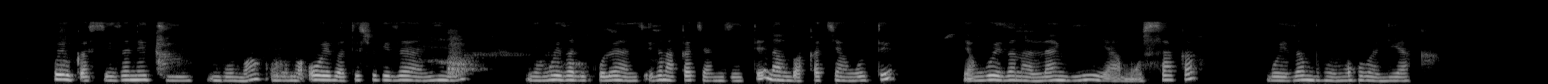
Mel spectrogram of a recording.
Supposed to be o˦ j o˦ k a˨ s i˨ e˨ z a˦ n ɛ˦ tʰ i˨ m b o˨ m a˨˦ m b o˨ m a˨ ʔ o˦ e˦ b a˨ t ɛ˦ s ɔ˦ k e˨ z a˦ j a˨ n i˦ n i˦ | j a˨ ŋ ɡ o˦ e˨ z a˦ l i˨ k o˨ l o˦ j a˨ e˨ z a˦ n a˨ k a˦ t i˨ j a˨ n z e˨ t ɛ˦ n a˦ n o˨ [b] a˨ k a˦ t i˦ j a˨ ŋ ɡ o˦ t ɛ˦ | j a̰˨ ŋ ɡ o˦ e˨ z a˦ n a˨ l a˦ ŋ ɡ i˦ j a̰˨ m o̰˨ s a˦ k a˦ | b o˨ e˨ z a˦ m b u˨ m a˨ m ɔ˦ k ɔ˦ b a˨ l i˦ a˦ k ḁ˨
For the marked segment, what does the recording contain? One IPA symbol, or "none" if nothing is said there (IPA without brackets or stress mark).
b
